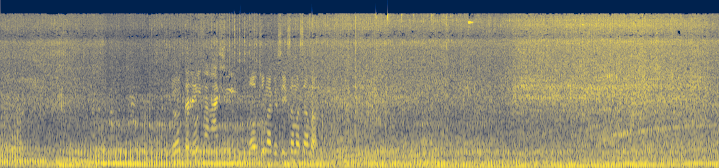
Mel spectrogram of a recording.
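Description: A scooter engine hums while pulling a passenger trolley.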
